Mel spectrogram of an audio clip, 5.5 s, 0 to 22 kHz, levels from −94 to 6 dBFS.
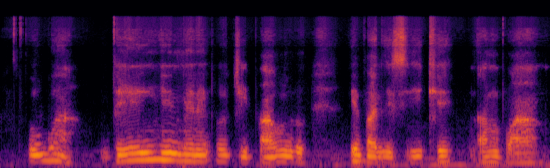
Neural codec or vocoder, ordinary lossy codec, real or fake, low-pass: codec, 44.1 kHz, 2.6 kbps, SNAC; Opus, 24 kbps; fake; 14.4 kHz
